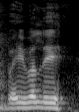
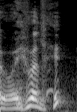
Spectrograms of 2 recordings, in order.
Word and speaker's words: Waverley: Ja, die waren Zeitgenossen und Waverley, angeblich ist die richtige Aussprache von Waverley, aber ich bleibe bei Waverley, ob Sir Walter Scott der Autor von dem Roman Waverley ist.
